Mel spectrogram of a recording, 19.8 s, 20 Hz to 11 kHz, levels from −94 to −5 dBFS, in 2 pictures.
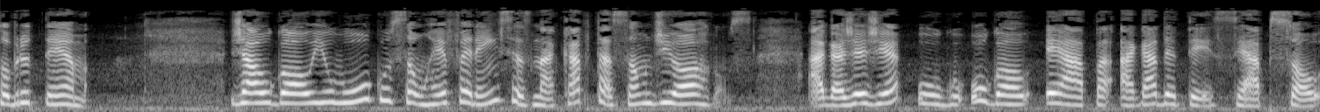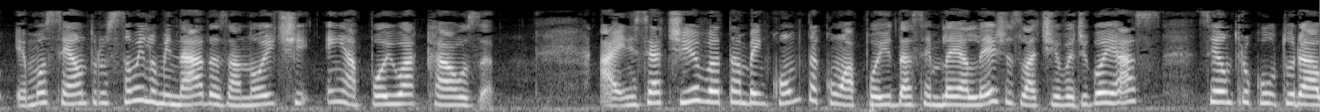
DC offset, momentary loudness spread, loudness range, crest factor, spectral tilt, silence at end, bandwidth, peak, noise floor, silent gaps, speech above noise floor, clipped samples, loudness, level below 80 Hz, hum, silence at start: under 0.1%; 8 LU; 2 LU; 18 dB; -4 dB/octave; 0 s; 8.4 kHz; -2 dBFS; -42 dBFS; none; 24 dB; under 0.1%; -18 LUFS; -50 dBFS; none; 0 s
